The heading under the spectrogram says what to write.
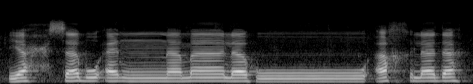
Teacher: Mad silah tawilah. Mad silah panjang, mad silah yang dibaca dengan 4 ataupun 5 harakat.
